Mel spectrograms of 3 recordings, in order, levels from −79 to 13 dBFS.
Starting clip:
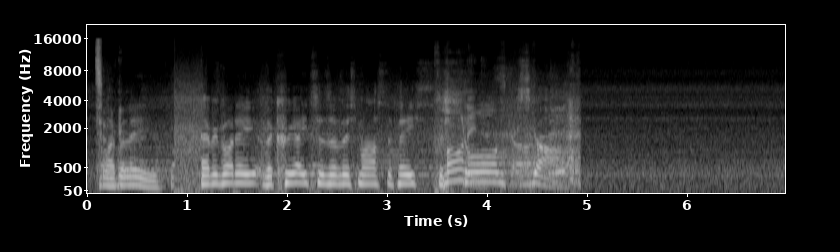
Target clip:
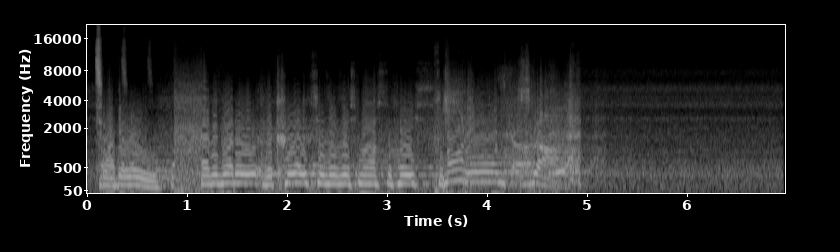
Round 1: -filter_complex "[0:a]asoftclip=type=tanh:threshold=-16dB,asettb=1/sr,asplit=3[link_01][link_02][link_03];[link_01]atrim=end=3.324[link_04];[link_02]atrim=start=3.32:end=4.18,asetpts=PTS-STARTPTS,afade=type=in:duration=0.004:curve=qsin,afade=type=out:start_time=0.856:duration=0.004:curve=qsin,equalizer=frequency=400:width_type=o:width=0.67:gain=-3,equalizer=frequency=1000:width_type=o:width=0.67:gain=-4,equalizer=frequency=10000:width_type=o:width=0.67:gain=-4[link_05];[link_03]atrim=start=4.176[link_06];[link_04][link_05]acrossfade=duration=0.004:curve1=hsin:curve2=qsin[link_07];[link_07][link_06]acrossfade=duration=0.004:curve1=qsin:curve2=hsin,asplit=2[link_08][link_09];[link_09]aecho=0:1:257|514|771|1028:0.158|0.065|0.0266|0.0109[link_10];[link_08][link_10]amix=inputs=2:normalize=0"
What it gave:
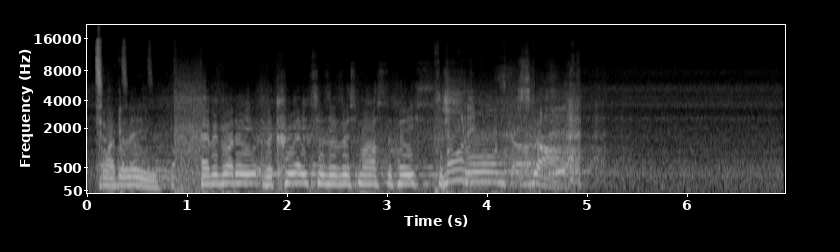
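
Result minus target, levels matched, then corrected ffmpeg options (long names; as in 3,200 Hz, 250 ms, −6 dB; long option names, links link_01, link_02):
soft clipping: distortion −6 dB
-filter_complex "[0:a]asoftclip=type=tanh:threshold=-23.5dB,asettb=1/sr,asplit=3[link_01][link_02][link_03];[link_01]atrim=end=3.324[link_04];[link_02]atrim=start=3.32:end=4.18,asetpts=PTS-STARTPTS,afade=type=in:duration=0.004:curve=qsin,afade=type=out:start_time=0.856:duration=0.004:curve=qsin,equalizer=frequency=400:width_type=o:width=0.67:gain=-3,equalizer=frequency=1000:width_type=o:width=0.67:gain=-4,equalizer=frequency=10000:width_type=o:width=0.67:gain=-4[link_05];[link_03]atrim=start=4.176[link_06];[link_04][link_05]acrossfade=duration=0.004:curve1=hsin:curve2=qsin[link_07];[link_07][link_06]acrossfade=duration=0.004:curve1=qsin:curve2=hsin,asplit=2[link_08][link_09];[link_09]aecho=0:1:257|514|771|1028:0.158|0.065|0.0266|0.0109[link_10];[link_08][link_10]amix=inputs=2:normalize=0"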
